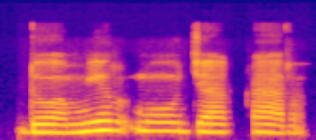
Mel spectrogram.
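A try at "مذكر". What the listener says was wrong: Bukan mujakar, muzakkar. Za. Muzakkar.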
